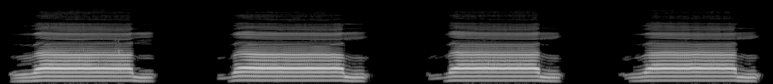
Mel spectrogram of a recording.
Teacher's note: জাল চার আলিফ পরিমাণ লম্বা হবে জাল উচ্চারণ হবে নরম উচ্চারণ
